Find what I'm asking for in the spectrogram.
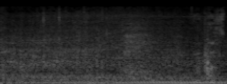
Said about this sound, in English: Car pass, nice Lexus people have expensive cars here in this part of the town.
